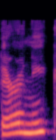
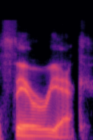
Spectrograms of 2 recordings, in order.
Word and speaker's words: Theriac: Her name is, and I believe, is it Theranique? Am I saying that no, correctly? No, it's Theriac. That's how you pronounce her last name.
